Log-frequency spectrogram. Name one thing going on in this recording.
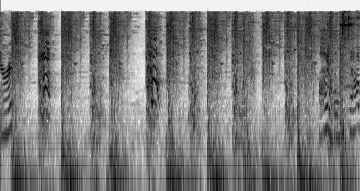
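Game skill effects whoosh and blast repeatedly.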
